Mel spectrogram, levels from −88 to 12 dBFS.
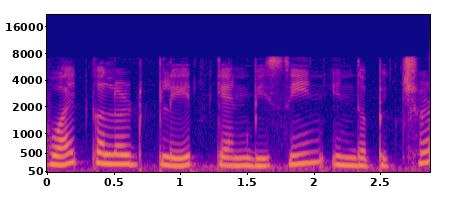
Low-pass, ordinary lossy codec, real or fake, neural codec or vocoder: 7.2 kHz; none; real; none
